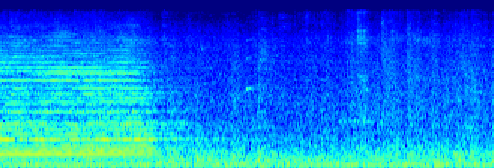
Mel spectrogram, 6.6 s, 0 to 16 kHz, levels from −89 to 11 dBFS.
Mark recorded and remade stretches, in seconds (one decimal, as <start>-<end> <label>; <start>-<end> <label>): 0.0-3.5 recorded; 3.5-4.9 remade; 4.9-6.6 recorded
